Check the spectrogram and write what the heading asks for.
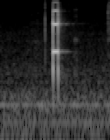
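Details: A single short, high electronic beep in a quiet room: a Sapphire IV infusion pump confirming a keypress while programming a flow rate in mL/hour during an ambulance inservice.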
